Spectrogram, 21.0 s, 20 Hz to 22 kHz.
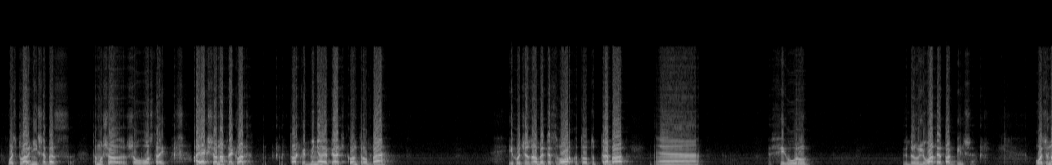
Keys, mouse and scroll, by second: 0.6 shift+middle click, 1.3 middle click, 2.4 shift+middle click, 2.9 middle click, 3.5 Tab, 4.0 shift+middle click, 4.8 ctrl+z, 5.9 ctrl+z, 18.5 Tab, 19.3 scroll down 1, 19.6 Tab, 20.2 middle click, 20.7 scroll down 2.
